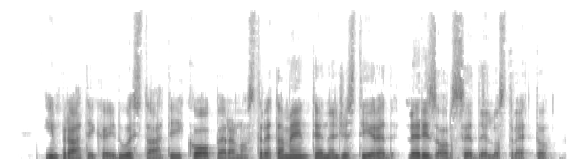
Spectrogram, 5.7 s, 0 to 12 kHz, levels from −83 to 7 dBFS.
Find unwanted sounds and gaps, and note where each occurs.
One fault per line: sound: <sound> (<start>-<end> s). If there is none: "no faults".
no faults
